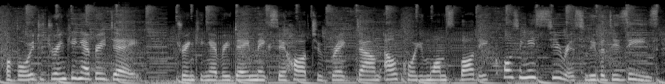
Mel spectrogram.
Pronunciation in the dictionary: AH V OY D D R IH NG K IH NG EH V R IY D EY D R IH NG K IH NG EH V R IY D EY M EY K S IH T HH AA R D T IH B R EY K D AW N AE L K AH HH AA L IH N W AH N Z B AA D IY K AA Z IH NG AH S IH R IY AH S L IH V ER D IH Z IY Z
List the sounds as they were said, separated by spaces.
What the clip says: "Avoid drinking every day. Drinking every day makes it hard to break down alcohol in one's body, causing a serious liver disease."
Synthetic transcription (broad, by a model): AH V OY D D R IH NG K IH NG EH V R IY D EY D R IH NG K IH NG EH V R IY D EY M EY K S IH T HH AA R D T IH B R EY K D AW N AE L K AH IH IH N W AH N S B AA D IY K AA Z IH NG AH S IH R IY AH S L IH V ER D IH Z IY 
